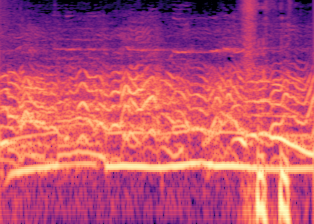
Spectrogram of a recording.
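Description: A pack of wolves howls together on Isle Royale in Lake Superior, several long, sustained wavering voices overlapping at different pitches, with a couple of short yips breaking in near the end. No one speaks.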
